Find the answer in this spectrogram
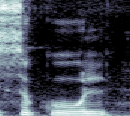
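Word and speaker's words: school: सी दिया है तो यहां पे देखो आपका जो एच रहता है ना ये आपका साइलेंट रहता है यहां पे ये आपका एक इंग्लिश वर्ड है ये तो ये आपका एच साइलेंट है इसमें सी को का के रूप में पढ़ा गया है डबल ओ बड़ा ऊ का मात्रा एल आपका ल लगाया है तो यहां पे स्कूल हुआ है ठीक है चलो देखो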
